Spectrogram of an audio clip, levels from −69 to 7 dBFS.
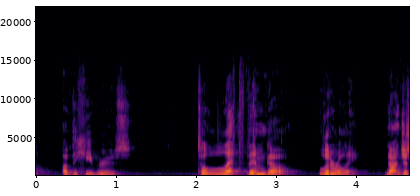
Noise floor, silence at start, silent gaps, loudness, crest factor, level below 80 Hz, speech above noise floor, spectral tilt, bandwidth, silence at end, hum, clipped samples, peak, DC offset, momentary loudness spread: -61 dBFS; 0 s; none; -27 LUFS; 22 dB; -74 dBFS; 35 dB; -4.5 dB/octave; 16 kHz; 0 s; none; under 0.1%; -6 dBFS; under 0.1%; 15 LU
